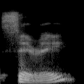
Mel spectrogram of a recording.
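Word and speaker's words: צירה: Next, you have the tsere, okay, which is 2 dots side by side. And it gives you the A sound, okay, as in hey.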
